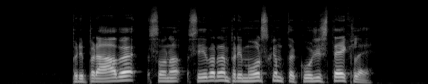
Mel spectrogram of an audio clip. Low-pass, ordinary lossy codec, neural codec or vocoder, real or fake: 19.8 kHz; none; none; real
